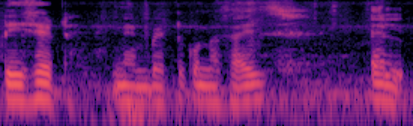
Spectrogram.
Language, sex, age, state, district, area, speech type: Telugu, male, 18-30, Telangana, Nirmal, rural, spontaneous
